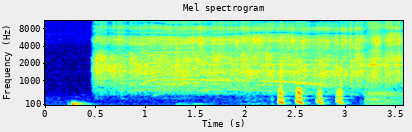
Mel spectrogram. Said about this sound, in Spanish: Son los aplausos de nuestra audiencia virtual que nos escuchan en diferentes países.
